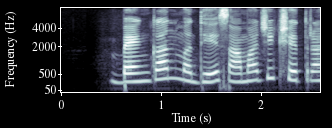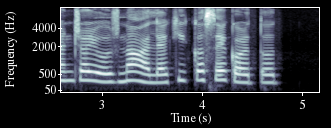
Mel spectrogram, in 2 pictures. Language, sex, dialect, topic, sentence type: Marathi, female, Southern Konkan, banking, question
